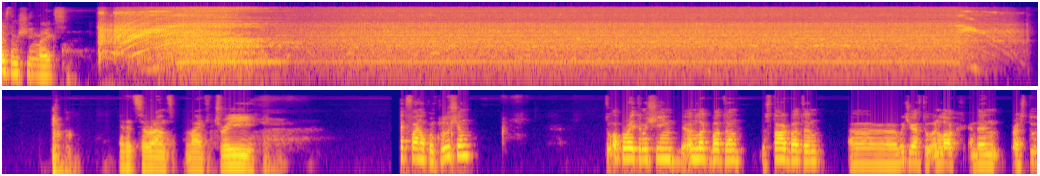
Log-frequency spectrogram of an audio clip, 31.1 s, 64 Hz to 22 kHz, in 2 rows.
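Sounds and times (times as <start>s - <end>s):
angle grinder whining: 1.4s - 15.5s.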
